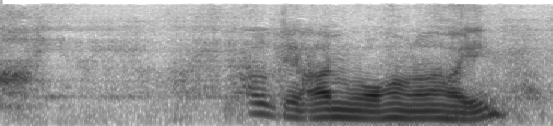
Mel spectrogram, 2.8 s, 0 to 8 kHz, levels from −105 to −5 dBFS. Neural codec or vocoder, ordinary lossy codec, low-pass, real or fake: codec, 16 kHz in and 24 kHz out, 0.6 kbps, FocalCodec, streaming, 2048 codes; MP3, 48 kbps; 7.2 kHz; fake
